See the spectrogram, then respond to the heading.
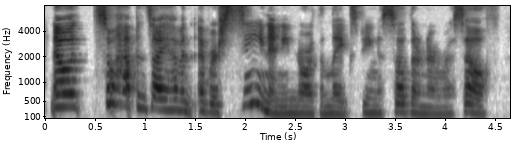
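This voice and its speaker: A woman's voice: mid-range voice, lively intonation, a little fast, a bit bright. An American woman with an informal, conversational way of talking, hosting a book reading video series. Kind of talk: casual chatty vlog, then reading a novel aloud.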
